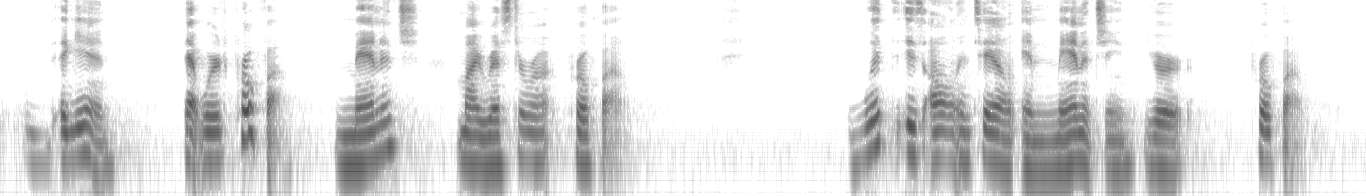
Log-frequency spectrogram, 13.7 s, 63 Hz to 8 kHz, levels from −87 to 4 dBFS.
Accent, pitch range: American, 135-170 Hz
